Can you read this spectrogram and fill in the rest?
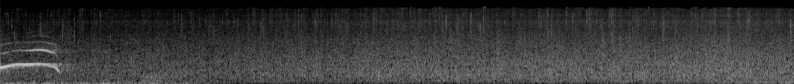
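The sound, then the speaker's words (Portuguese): Steady rain falls outdoors on a Wednesday at three in the afternoon, heard from a therapy room at Casa de Saúde da Idanha: a continuous even hiss of drops at moderate level, with a brief high chirp-like sound at the very start before the rain carries on alone. “É quarta-feira, são três da tarde e chove lá fora.”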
